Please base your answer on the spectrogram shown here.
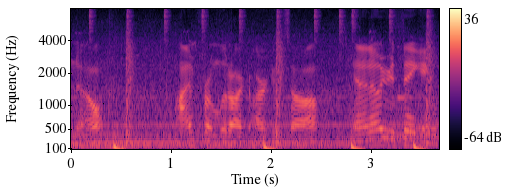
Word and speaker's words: Arkansas: South first of all our name is pronounced weird all my friends know if they say Arkansas or some variation of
